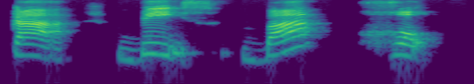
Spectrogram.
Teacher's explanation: La mayor fuerza de voz se encuentra en ba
